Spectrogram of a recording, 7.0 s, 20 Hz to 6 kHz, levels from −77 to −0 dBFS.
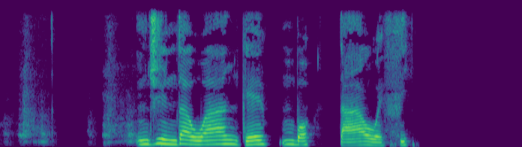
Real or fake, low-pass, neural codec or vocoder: real; 5.4 kHz; none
